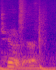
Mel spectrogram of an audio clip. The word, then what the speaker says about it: 2/ter: edigar tells me that they named this tablet the tutor pronounced tutor because just like having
